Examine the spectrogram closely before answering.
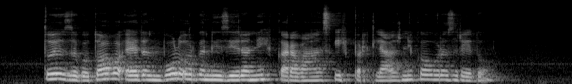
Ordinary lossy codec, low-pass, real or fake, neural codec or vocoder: none; 19.8 kHz; fake; vocoder, 48 kHz, 128 mel bands, Vocos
